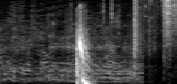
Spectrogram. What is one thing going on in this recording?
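A rifle shot cracks once.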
